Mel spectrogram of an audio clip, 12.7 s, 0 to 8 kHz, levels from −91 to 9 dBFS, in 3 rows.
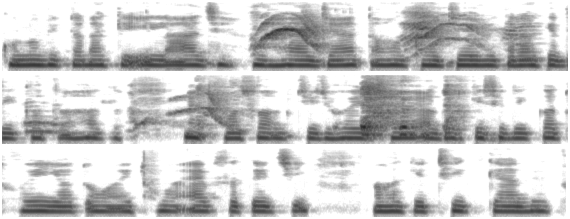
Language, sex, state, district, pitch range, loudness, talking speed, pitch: Maithili, female, Bihar, Saharsa, 175-185 Hz, -23 LUFS, 125 wpm, 180 Hz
